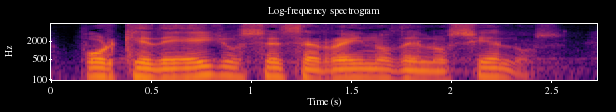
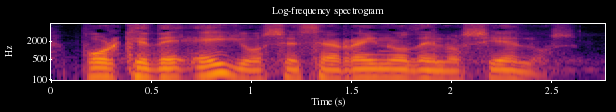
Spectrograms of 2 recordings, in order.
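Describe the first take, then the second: No difference in how they are said.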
